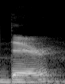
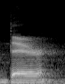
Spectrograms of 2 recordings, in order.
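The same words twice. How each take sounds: Both takes have the same delivery.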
